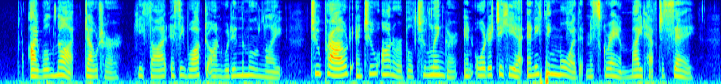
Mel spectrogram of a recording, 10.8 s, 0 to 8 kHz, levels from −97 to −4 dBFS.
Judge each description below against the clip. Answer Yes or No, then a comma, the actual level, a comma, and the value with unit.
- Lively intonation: No, average, 3.2 semitones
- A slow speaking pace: No, average, 190 wpm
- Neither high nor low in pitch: No, high, 200 Hz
